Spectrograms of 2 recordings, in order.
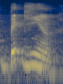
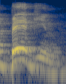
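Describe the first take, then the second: First: The stress is on the second syllable. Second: The stress is on the first syllable. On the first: The speaker calls it right. "ele é dito begin" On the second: The speaker calls it wrong. "não é begin"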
